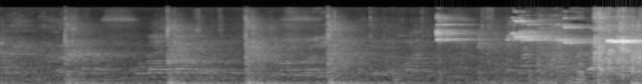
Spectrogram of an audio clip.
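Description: Basketball bounced on a hardwood gym floor about four times, roughly once a second, by a player dribbling at the free-throw line. Near the end, sharp high sneaker squeaks on the court as players move for the rebound.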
